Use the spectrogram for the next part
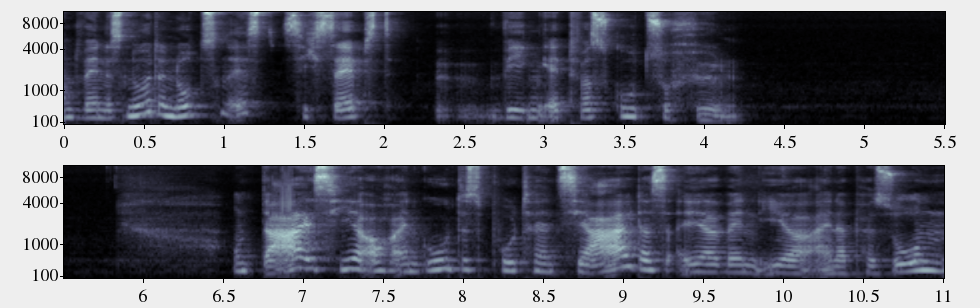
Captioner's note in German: japst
